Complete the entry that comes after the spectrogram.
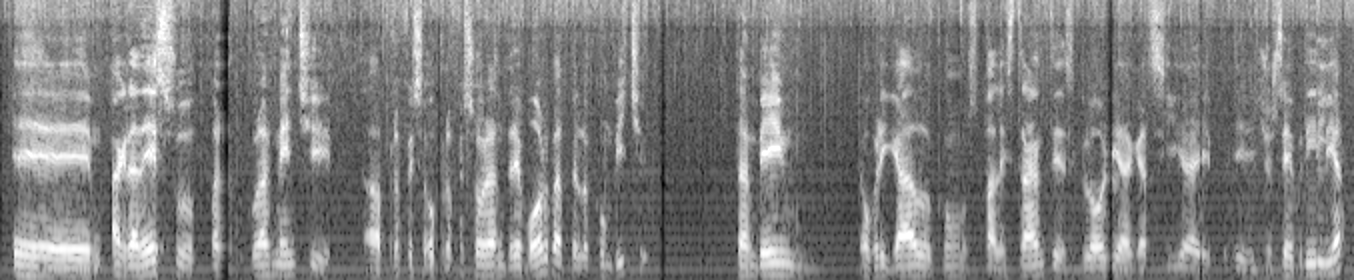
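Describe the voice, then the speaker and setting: Speaking with a Spanish accent at a very slow pace, the man has a medium pitch and fairly even intonation. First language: Spanish (speaking Portuguese). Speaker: geology professor. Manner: halting, many fillers.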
